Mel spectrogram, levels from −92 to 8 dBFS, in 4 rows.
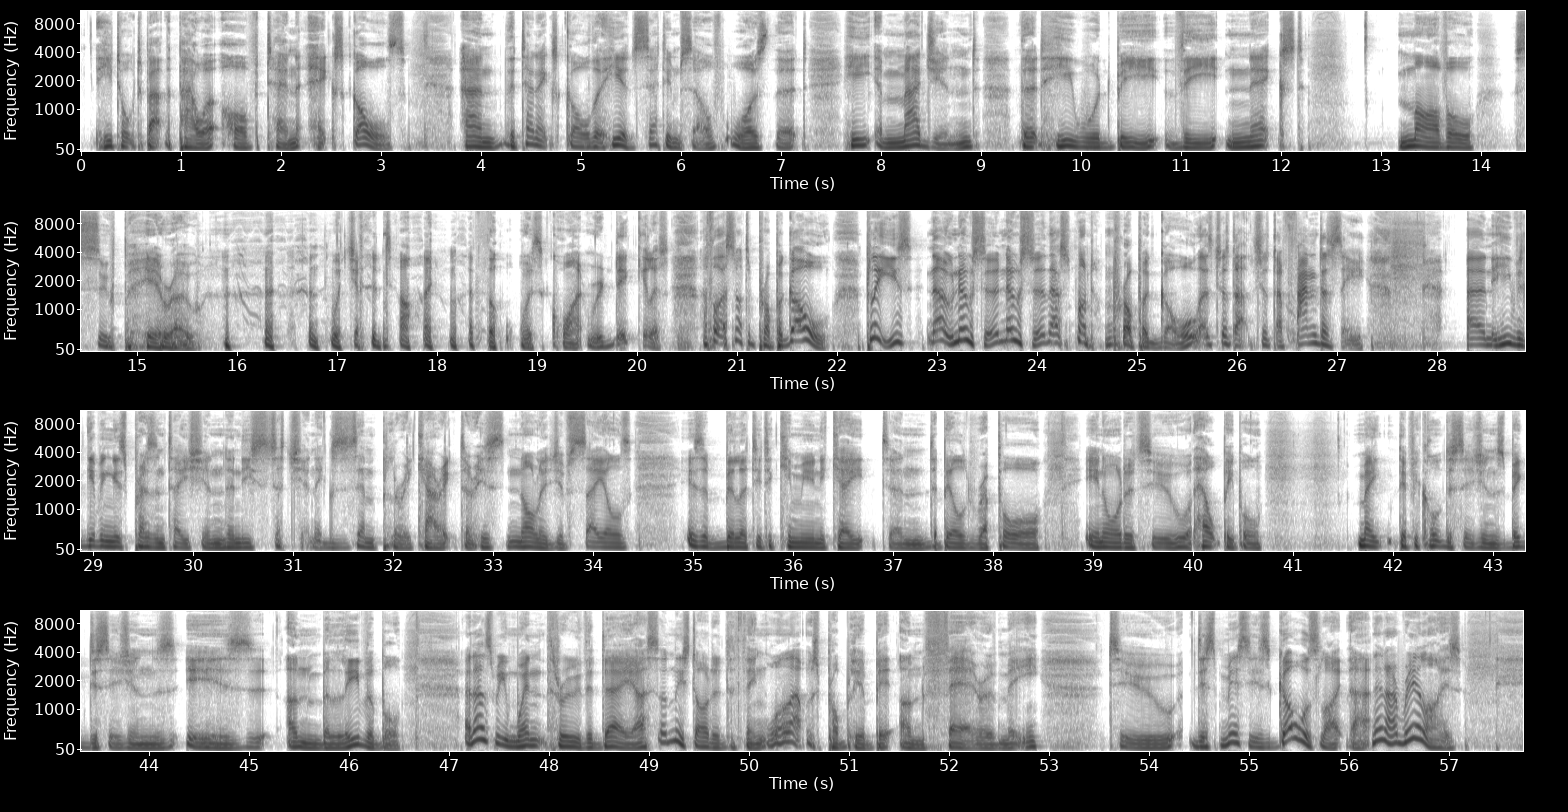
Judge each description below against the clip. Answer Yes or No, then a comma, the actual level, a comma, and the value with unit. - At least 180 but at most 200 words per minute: No, slow, 135 wpm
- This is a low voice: Yes, low, 105 Hz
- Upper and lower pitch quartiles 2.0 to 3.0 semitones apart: No, average, 4.9 semitones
